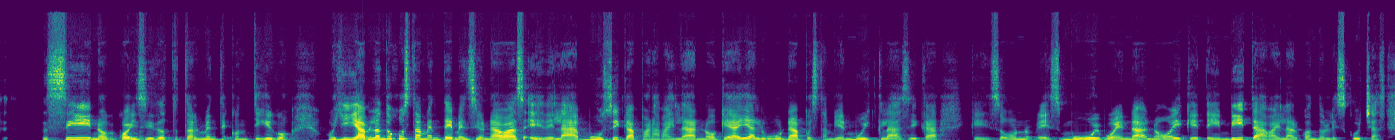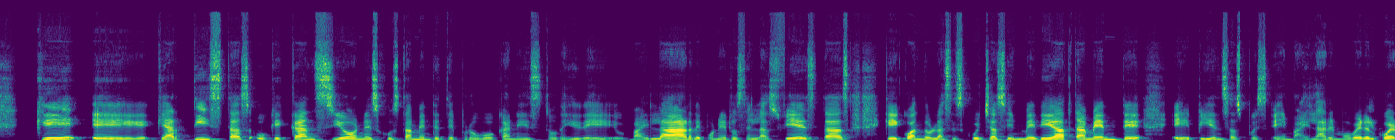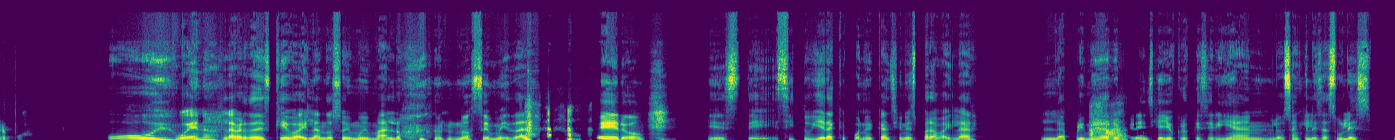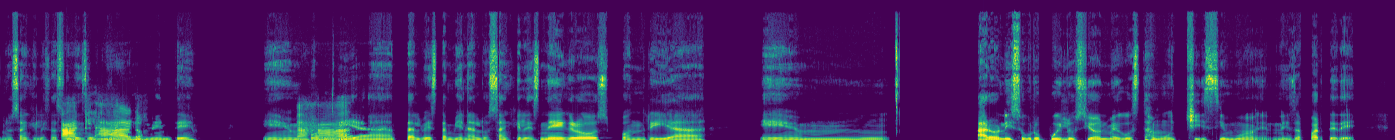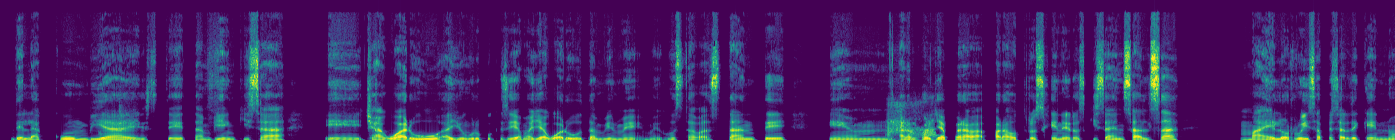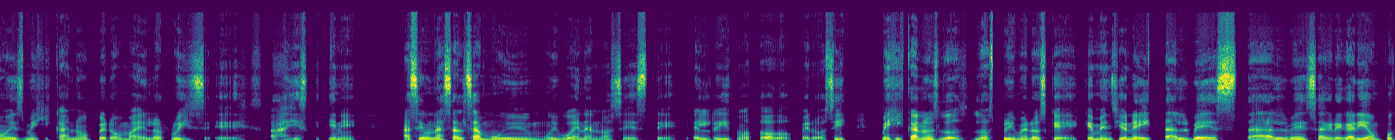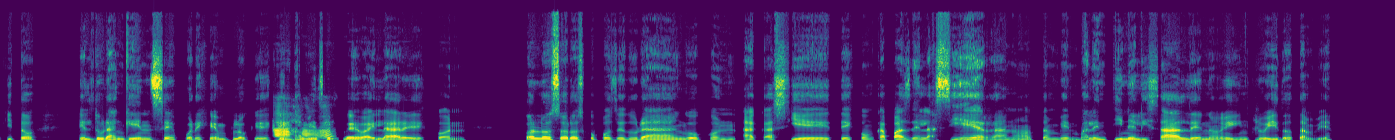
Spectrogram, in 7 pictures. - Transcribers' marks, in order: chuckle; laugh; laughing while speaking: "gusta"
- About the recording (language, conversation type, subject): Spanish, podcast, ¿Qué canción te conecta con tu cultura?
